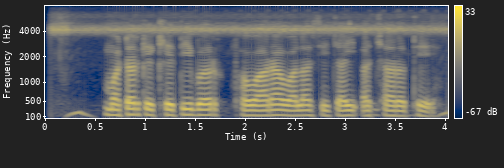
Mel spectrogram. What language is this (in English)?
Chhattisgarhi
